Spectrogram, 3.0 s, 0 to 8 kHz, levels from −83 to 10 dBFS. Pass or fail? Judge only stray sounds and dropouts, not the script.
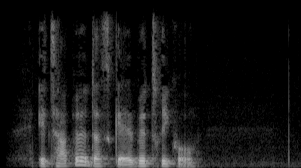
pass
